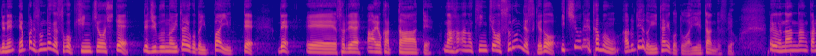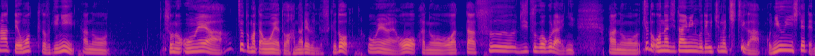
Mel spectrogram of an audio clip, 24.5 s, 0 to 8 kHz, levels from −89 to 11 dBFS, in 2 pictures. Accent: native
